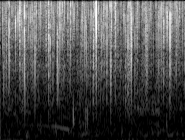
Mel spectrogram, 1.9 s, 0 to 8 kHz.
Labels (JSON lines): {"label": "biophony, cascading saw", "recorder": "SoundTrap 600 or HydroMoth"}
